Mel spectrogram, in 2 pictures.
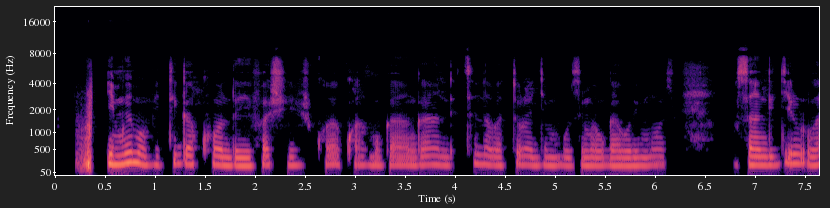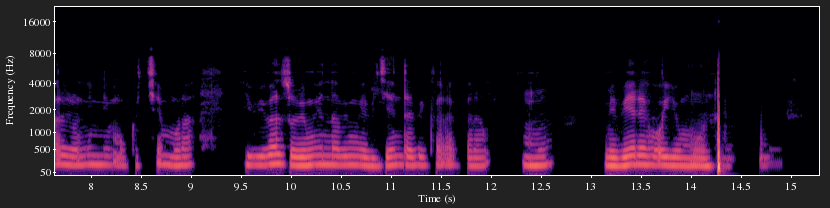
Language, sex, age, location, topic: Kinyarwanda, male, 25-35, Huye, health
